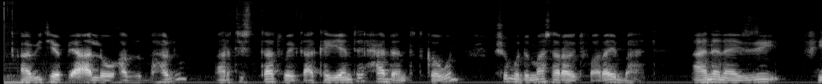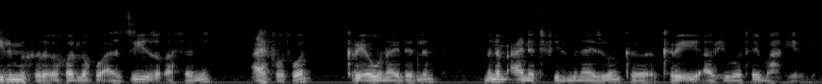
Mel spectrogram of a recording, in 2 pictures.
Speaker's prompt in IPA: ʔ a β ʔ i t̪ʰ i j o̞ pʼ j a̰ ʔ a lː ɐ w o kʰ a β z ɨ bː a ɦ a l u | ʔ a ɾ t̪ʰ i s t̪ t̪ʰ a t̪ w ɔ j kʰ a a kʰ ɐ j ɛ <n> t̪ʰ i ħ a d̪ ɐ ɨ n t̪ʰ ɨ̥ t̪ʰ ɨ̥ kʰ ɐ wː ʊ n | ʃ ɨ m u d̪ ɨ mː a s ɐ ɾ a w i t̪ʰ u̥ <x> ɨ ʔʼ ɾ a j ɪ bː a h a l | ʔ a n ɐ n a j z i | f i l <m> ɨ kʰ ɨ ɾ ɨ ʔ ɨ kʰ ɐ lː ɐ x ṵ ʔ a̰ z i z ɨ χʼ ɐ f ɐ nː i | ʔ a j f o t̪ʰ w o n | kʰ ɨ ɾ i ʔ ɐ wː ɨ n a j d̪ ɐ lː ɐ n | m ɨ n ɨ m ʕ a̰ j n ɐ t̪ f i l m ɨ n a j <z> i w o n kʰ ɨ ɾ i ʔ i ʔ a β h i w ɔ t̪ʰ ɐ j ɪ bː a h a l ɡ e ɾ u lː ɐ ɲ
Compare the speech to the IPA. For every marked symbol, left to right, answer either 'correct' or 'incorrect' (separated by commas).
correct, incorrect, correct, correct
